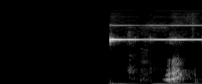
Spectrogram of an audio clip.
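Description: Arduino-driven electronic buzzer sounding one steady, high-pitched continuous beep, switched on from a web app. It comes on about a second in, after a pause that its builder puts down to poor pin connections.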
